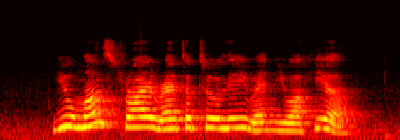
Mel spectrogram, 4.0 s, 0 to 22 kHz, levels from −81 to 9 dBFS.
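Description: From about 0.18 s to 3.94 s there's a run of clock slip clicks, faint ticks roughly every tenth of a second, each a single-sample jump. Likely two devices on unsynced clocks drifting apart by around 300 ppm, dropping or repeating a sample whenever the gap hits one.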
